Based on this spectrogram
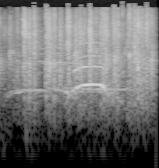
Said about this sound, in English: Clap louder.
